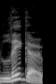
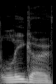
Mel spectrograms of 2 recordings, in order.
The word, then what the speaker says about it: Lego: But anyway, now our question this week relates to Lego, which I've recently learned to pronounce that way, having grown up calling it Lego for 50 years.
